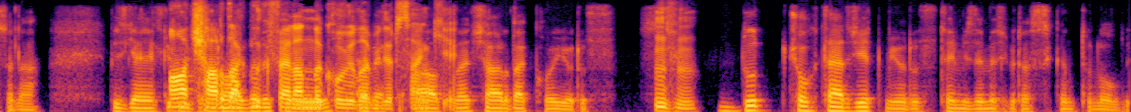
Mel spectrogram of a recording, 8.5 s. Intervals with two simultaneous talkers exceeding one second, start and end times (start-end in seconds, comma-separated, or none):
1.3-3.5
